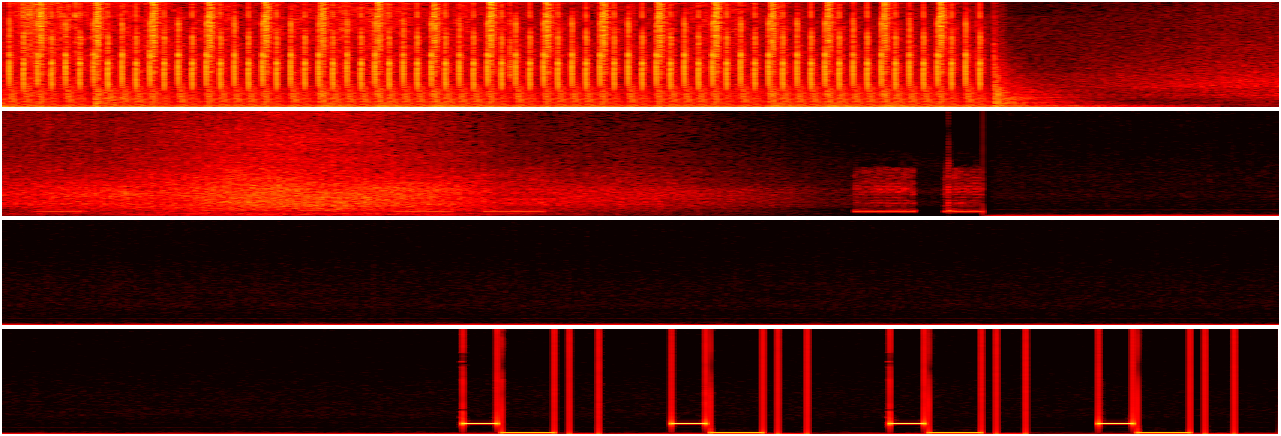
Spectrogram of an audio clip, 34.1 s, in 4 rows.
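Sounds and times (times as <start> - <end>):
steady low drone: 0.0 - 8.2, 15.1 - 31.4
short phone beeps: 11.2 - 12.1, 14.2 - 15.1.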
